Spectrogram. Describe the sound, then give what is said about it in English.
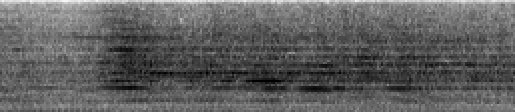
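Wood planks being sawn by hand in Tumbira, a village on the Rio Negro deep in the forest, to build homes: a continuous, loud, rasping stroke that swells slightly after the first moment and holds steady. “sawing wood planks to build homes”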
